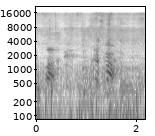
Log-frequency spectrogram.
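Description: Two short untranscribed vocal calls from the exercising group, one about a quarter second in and one near a second and a half, over a steady low rumble of wind on the microphone.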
